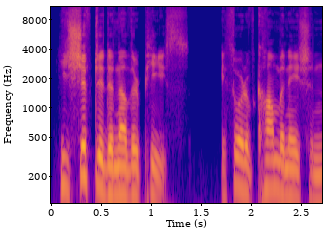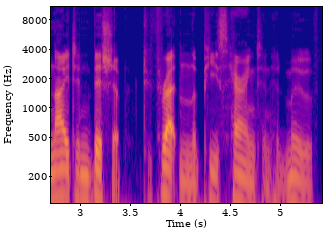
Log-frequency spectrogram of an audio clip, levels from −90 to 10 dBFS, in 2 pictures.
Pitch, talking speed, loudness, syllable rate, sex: 105 Hz, 200 wpm, -22 LUFS, 6.4 syllables/s, male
